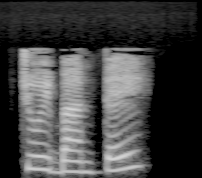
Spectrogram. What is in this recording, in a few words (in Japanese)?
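クメール語（カンボジア語）の日常会話基本フレーズ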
